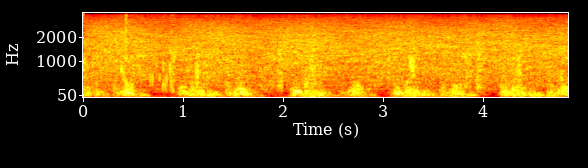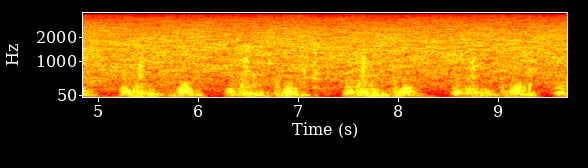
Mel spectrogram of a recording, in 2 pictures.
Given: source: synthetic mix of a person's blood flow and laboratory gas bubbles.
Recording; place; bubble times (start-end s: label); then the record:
Doppler ultrasound of blood flow; precordium
0.36-0.96 s: bubbles
9.11-9.35 s: bubbles
9.66-9.70 s: bubbles
From the record:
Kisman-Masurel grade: 221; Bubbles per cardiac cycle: several, 3 to 8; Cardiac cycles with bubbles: 10 to 50%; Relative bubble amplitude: barely perceptible (0.100 to 0.250); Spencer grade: 2 (many but less than half of the cardiac periods contain bubble signals, singularly or in groups); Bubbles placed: anywhere in the cardiac cycle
